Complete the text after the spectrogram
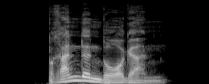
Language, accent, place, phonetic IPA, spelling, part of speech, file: German, Germany, Berlin, [ˈbʁandn̩ˌbʊʁɡɐn], Brandenburgern, noun, De-Brandenburgern.ogg
- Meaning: dative plural of Brandenburger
